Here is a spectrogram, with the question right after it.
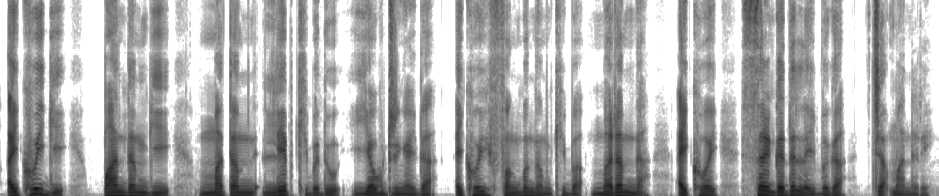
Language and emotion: Manipuri, happy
